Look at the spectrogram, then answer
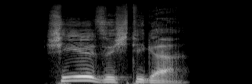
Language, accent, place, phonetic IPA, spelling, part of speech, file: German, Germany, Berlin, [ˈʃeːlˌzʏçtɪɡɐ], scheelsüchtiger, adjective, De-scheelsüchtiger.ogg
- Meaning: inflection of scheelsüchtig: 1. strong/mixed nominative masculine singular 2. strong genitive/dative feminine singular 3. strong genitive plural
